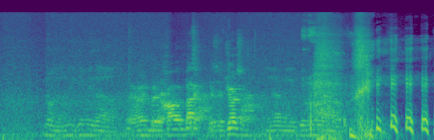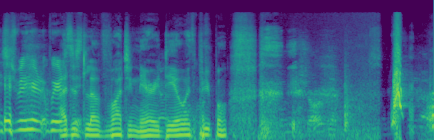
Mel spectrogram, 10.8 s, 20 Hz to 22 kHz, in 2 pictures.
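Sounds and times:
speech: 0.6s - 9.7s
laughter: 3.8s - 6.1s, 8.4s - 9.5s
dog barking protectively: 10.3s - 10.8s.

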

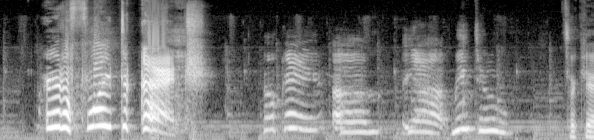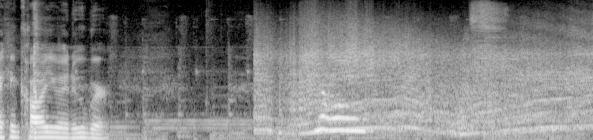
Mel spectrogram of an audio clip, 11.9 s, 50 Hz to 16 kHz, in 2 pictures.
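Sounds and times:
speech: 0.4s - 7.1s
race car engine revving: 8.4s - 11.8s.

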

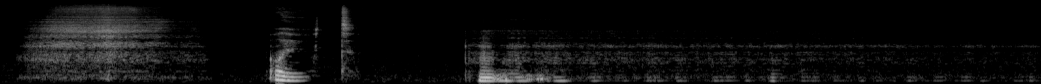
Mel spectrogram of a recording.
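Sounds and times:
long deep inhale through the nose: 0.2s - 2.2s, 5.3s - 10.4s
speech: 2.8s - 3.2s, 4.8s - 5.8s.

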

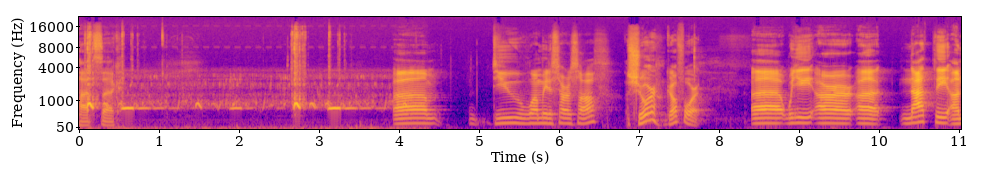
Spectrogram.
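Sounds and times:
speech: 0.0s - 0.7s, 4.0s - 7.8s, 8.4s - 11.0s
faint wristwatch ticking: 0.0s - 4.0s
low steady hum: 0.0s - 4.4s.

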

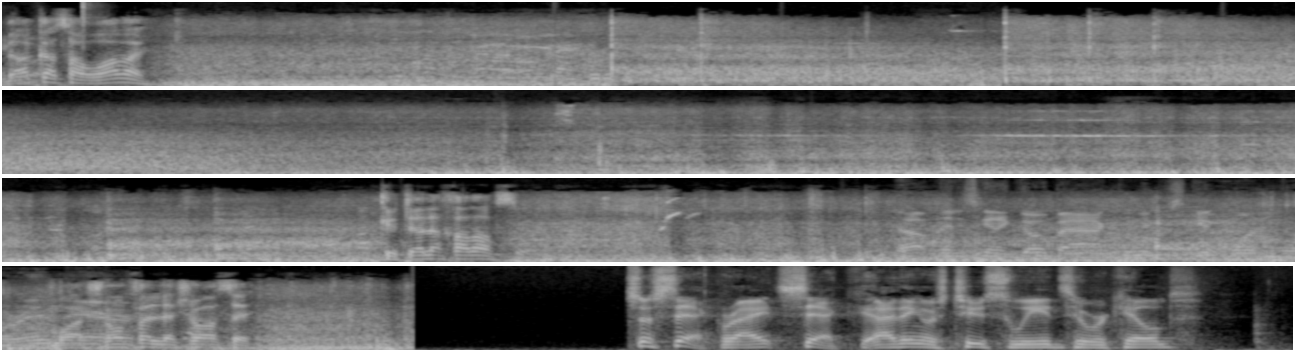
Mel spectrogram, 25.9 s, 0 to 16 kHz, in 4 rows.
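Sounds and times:
speech: 0.0s - 1.1s, 14.9s - 15.8s, 17.4s - 21.0s, 22.6s - 25.4s
dense rumbling street traffic noise: 0.0s - 21.5s
sharp distant gunshots: 3.0s - 7.2s.

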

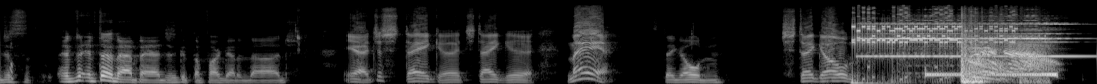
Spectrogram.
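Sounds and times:
speech: 0.0s - 10.6s
telephone ring sound effect triggered by pressing a phone button: 8.5s - 10.9s.

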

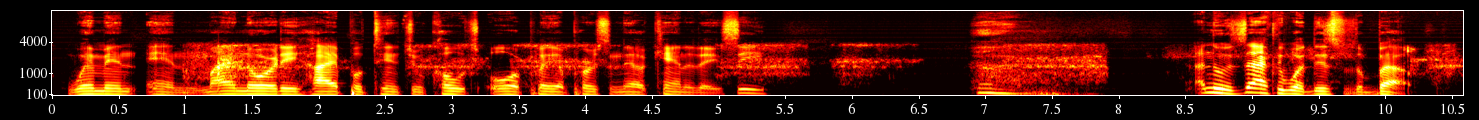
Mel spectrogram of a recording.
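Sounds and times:
speech: 0.1s - 5.5s, 6.9s - 7.6s, 8.6s - 10.3s
man breathing heavily out of breath: 2.7s - 4.1s, 5.1s - 8.0s.

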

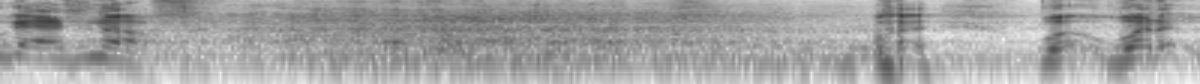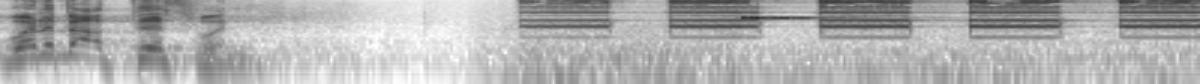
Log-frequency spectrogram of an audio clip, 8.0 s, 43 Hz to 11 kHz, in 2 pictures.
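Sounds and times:
speech: 0.0s - 2.2s, 2.9s - 5.0s
laughter: 0.6s - 3.1s
alarm clock beeping: 5.7s - 7.9s.

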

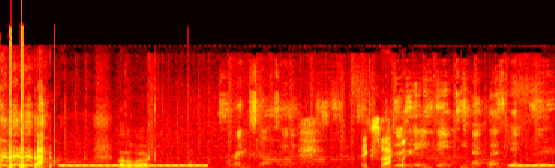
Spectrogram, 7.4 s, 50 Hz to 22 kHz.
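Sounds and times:
laughter: 0.0s - 0.8s
speech: 0.1s - 2.2s, 4.8s - 7.3s
telephone tone while calling a phone number: 0.8s - 2.8s, 6.8s - 7.3s.

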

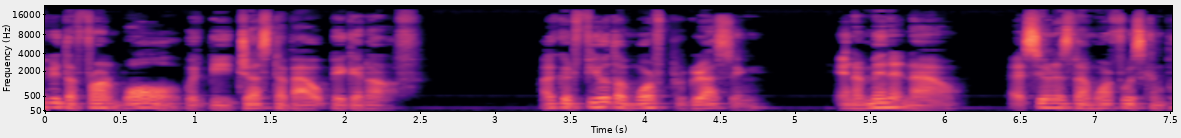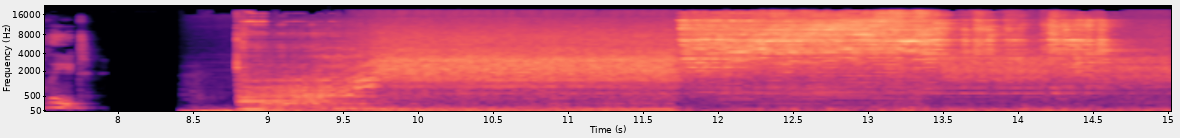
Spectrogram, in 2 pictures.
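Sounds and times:
speech: 0.0s - 2.6s, 3.3s - 7.9s
harsh grinding shriek: 8.8s - 15.0s.

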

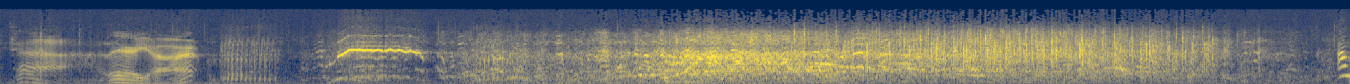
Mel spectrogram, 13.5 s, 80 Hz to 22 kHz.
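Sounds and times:
speech: 1.1s - 2.4s
horse pulling a wagon whinnying: 2.2s - 4.3s
audience laughter: 3.1s - 13.4s
audience applause: 4.7s - 13.1s.

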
